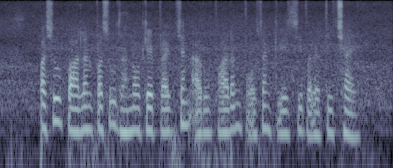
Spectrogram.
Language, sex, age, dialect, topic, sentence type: Maithili, male, 41-45, Angika, agriculture, statement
